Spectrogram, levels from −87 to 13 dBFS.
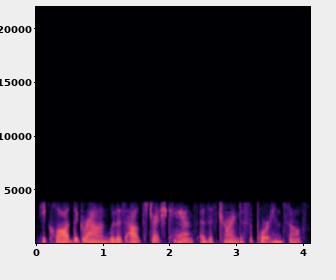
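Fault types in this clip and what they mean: AMR bit errors: corrupted low-priority frame bits misplace excitation pulses, turning the speech hoarse and gargly from 1.8 to 2.35 s, and more mildly from 3.56 to 3.96 s.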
